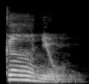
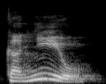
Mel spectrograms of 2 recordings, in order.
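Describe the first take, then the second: First: Canil with the weight on CA; stress on first syllable. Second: Canil with the weight on NIL; stress on last syllable. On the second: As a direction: lean into the second syllable of Canil, ca-NIIL. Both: Shown as a demonstration. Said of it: "Can you see the difference?".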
